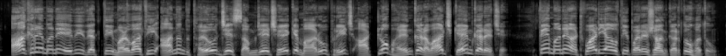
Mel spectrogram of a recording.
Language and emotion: Gujarati, happy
